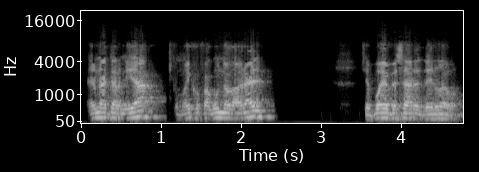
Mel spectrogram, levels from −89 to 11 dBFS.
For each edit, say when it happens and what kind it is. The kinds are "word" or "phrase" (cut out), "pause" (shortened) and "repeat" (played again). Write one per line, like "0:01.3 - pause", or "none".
none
